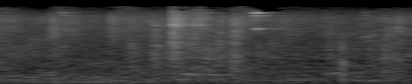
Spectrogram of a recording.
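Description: Quiet room noise with a couple of faint short taps, one about halfway through and one near the end.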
